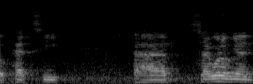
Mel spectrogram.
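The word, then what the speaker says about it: patis: You can use patsy. I think I'm pronounced that right. P-A-T-I-S. That's just a light fish sauce, but yeah, if you're a Filipino, that's what they call it, patsy.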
